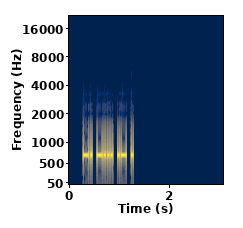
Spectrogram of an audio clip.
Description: Morse code, heard as a keyed tone, about 34 wpm, 700 Hz. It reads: NBAE
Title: All Cut Numbers - 4-Digit 35wpm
